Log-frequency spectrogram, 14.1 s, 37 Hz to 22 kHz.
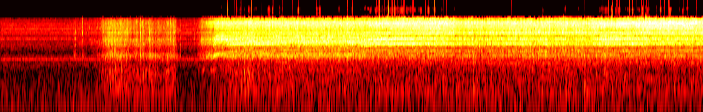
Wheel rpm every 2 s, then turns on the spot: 10, 50, 140, 160, 160, 160, 150.
0-2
